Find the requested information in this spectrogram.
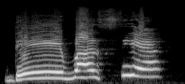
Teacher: दे is down और ये is upper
